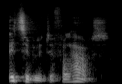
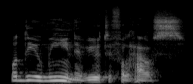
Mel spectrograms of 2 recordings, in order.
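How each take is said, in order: First: Said in the usual way. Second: Mock "beautiful" with disdain; scornful. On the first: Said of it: "T said". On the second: A narrator's reading. Blackie scoffing at T's word "beautiful", scornful. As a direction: scoff at the word "beautiful", pitch jumping up on "you". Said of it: "Blackie asked with scorn".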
